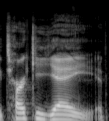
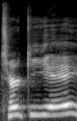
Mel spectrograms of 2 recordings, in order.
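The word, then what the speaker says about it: Türkiye: Say Turkey yay. Looks like Turkey yay is back on the menu, boys. They They changed the pronunciation, but can't avoid the association.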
